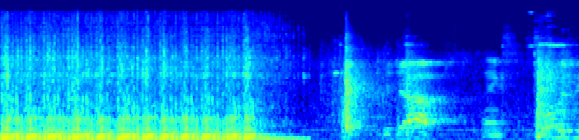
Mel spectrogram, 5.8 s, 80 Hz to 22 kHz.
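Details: Honda K24 in a Toyota MR2 swap on Haltech Elite 1500, first start on the stand on old fuel after correcting the TDC angle setting from 70 to about 310 degrees: firm, even engine note for three seconds, then drops away; runs cleanly.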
